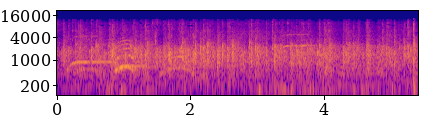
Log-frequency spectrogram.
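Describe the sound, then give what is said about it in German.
Steady audience applause for the event's hosts, a dense wash of clapping with a few voices and whoops rising over it early on. “Deswegen Applaus an euch und nicht an mich.”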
